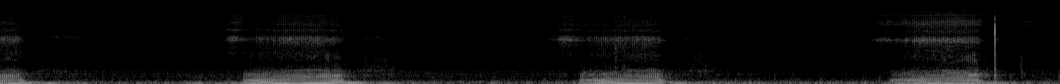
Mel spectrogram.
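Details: Snoring Bulldog called Bob: three rough, buzzing snores about three and a half seconds apart, each rising in loudness then fading. Between them come soft breaths and a brief sharp click near the end.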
